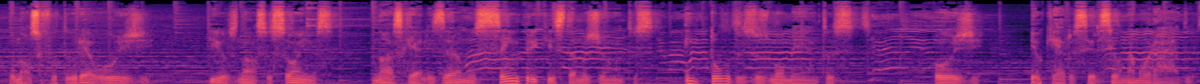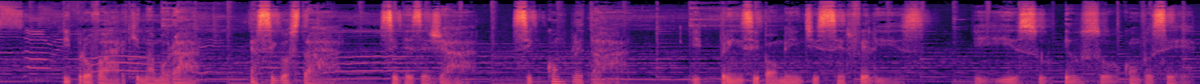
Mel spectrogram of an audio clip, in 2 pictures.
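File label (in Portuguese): Namorados pra Amantes, male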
